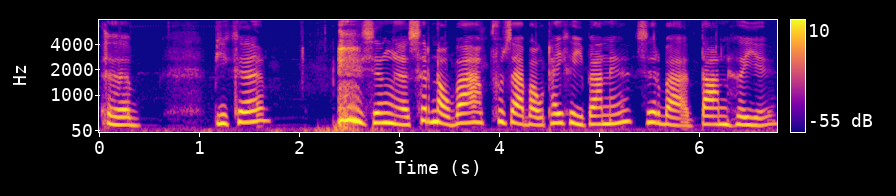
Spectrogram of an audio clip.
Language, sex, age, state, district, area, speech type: Bodo, female, 30-45, Assam, Baksa, rural, spontaneous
